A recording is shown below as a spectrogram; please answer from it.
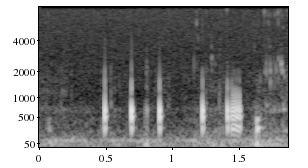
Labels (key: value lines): label: biophony, knock croak
recorder: SoundTrap 300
